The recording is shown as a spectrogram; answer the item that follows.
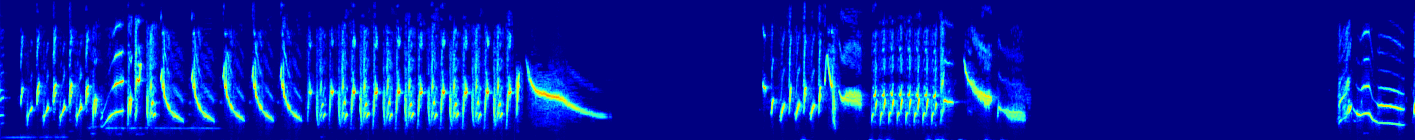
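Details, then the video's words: European goldfinch in extended song: rapid tinkling chirps and buzzy trills for five seconds ending in a falling whistle, then two more twittering bursts after pauses. "The Goldfinch , chant de Chardonneret"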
